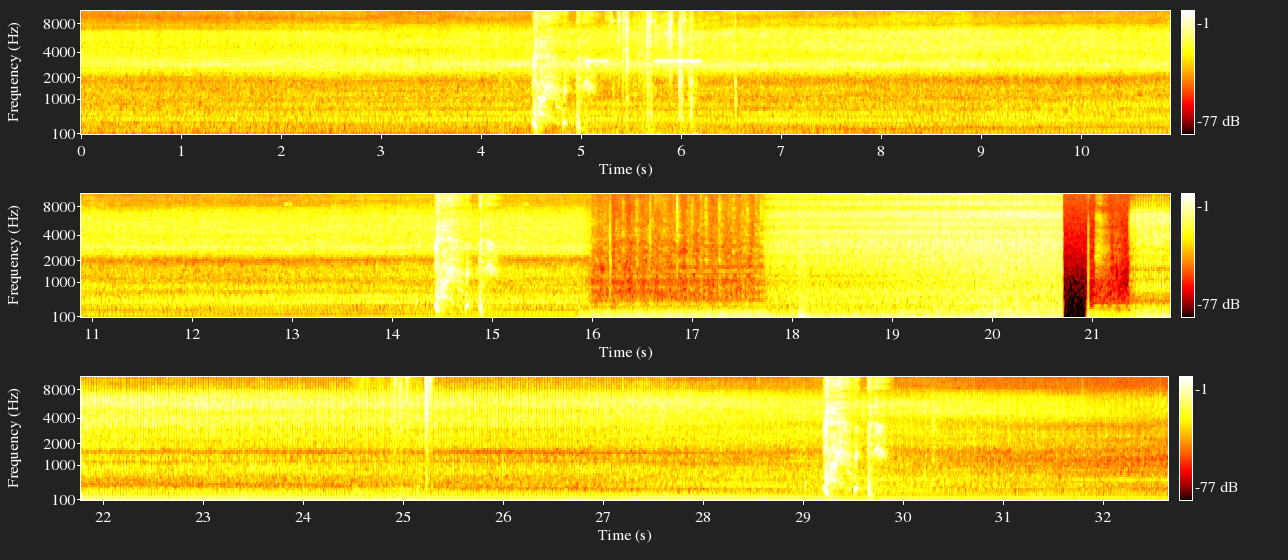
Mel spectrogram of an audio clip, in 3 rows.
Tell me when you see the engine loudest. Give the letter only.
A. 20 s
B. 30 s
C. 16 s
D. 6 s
A.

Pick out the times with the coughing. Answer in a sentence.
The coughing can be heard from 4.2 to 5.2 s, from 14.1 to 15.1 s and from 28.9 to 29.9 s.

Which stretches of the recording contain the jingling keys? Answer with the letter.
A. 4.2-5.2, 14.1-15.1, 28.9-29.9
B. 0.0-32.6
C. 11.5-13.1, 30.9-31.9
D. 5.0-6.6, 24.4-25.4
D.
